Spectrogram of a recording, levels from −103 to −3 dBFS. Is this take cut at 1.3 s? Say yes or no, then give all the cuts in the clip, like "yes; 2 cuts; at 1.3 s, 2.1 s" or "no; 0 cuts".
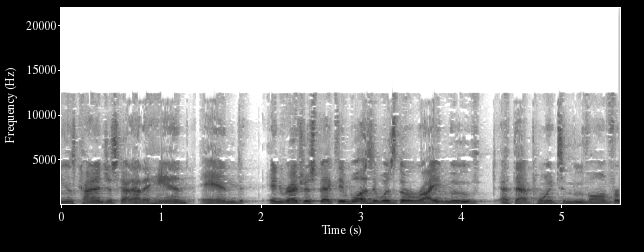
yes; 1 cut; at 1.3 s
